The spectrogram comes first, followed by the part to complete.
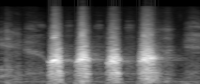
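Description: A woman's short, sharp breaths out, four in quick succession at about three a second: exertion breaths with each punch of a boxing combo.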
